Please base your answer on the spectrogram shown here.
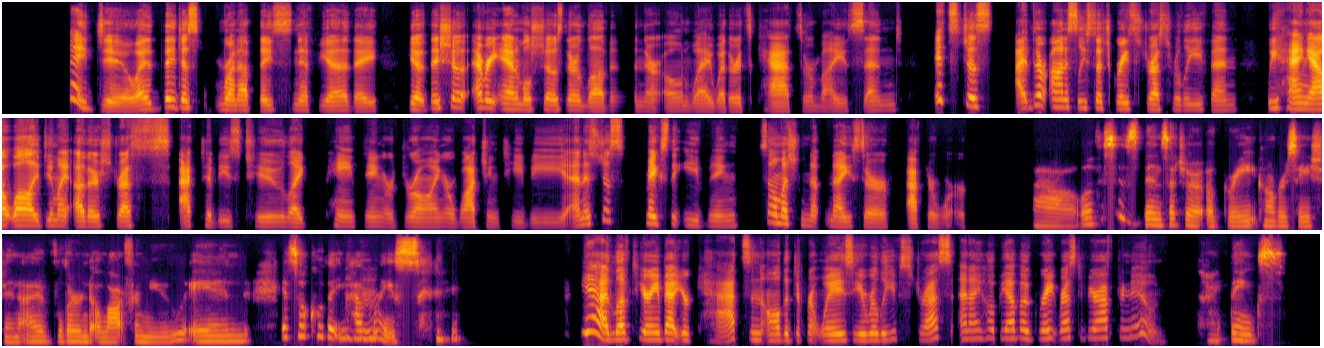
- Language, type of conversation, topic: English, unstructured, What’s the best way to handle stress after work?
- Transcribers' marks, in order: tapping; other background noise; chuckle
